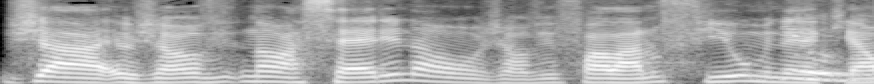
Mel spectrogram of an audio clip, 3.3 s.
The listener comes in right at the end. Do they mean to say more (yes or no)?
no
